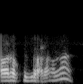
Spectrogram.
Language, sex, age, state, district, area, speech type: Odia, male, 60+, Odisha, Gajapati, rural, conversation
